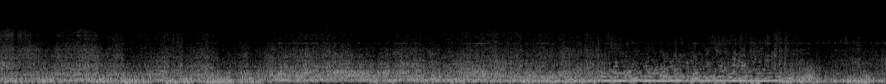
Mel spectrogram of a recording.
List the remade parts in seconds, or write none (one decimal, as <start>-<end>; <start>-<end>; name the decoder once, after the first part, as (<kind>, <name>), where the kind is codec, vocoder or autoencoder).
6.0-7.8 (vocoder, BigVGAN v2)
